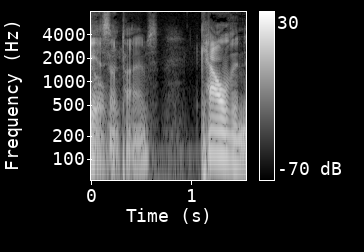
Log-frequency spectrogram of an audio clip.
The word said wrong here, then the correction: Kelvin: is so much easier to say. – No, Kelvin. – Calvin is easier to say, though. – Like Fahrenheit, Celsius, Kelvin.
